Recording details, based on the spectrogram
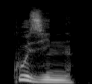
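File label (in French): "cousines", French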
